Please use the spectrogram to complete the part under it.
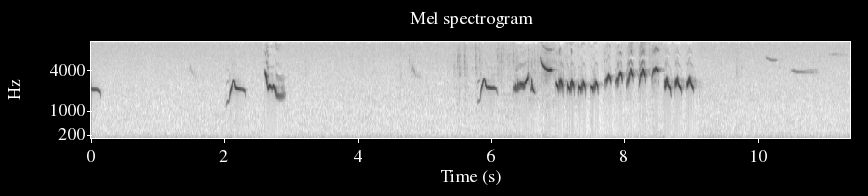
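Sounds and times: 
Tropical mockingbird singing a rapid phrase: 0.0s - 0.2s, 1.4s - 3.0s, 5.8s - 11.3s.

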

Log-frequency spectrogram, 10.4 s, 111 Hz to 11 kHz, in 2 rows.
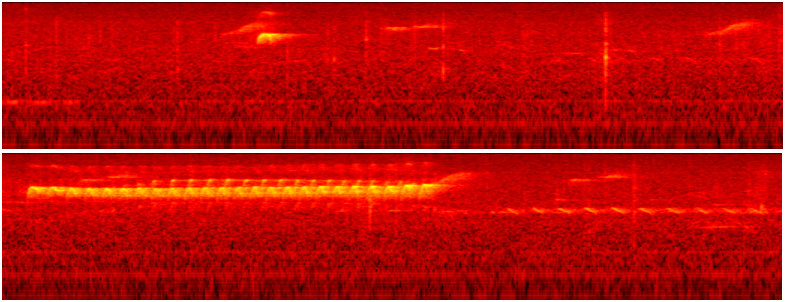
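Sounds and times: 
rufous gnateater song: 3.8s - 10.4s.

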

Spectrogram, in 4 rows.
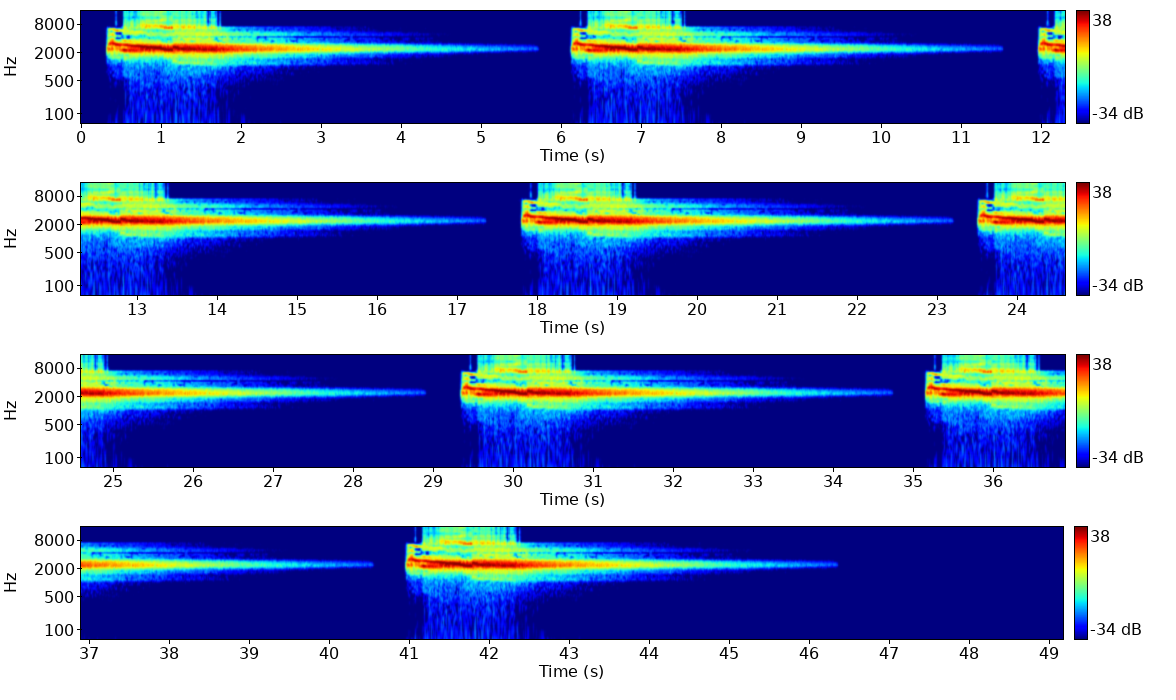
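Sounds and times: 
sea eagle calling: 0.3s - 3.5s, 6.1s - 9.6s, 12.0s - 15.4s, 17.8s - 21.4s, 23.5s - 26.6s, 29.4s - 32.0s, 35.2s - 38.5s, 41.0s - 44.0s.

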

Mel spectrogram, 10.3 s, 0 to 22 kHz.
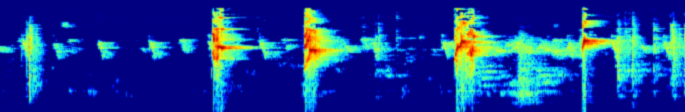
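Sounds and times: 
rosy-faced lovebird chirping: 0.2s - 5.8s, 6.6s - 7.4s, 8.6s - 10.2s.

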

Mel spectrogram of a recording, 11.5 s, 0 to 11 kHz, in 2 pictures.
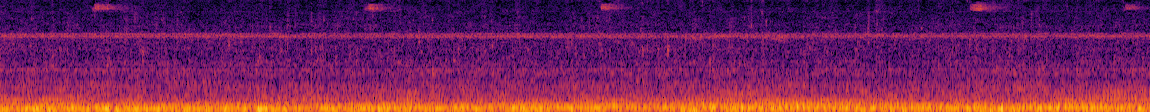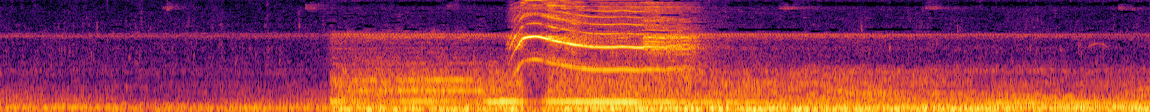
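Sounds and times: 
savanna hawk giving a harsh downslurred scream: 7.4s - 11.4s.

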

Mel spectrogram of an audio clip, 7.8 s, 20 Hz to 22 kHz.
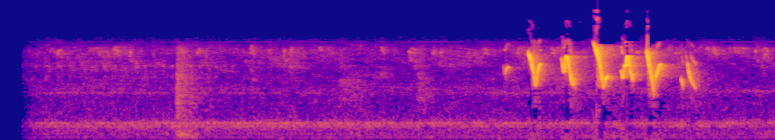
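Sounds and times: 
diuca finch whistled slurred song: 5.0s - 7.0s.

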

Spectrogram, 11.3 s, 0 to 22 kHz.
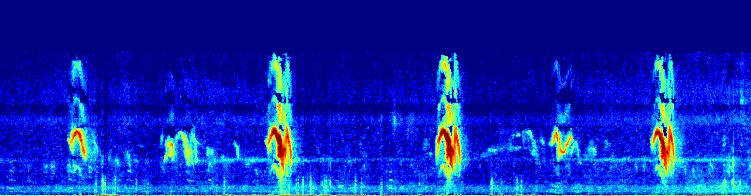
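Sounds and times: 
citrine wagtail giving sharp high slurred call notes: 0.0s - 4.4s, 5.8s - 7.0s, 8.3s - 11.2s
low rumbling noise: 0.0s - 11.2s.

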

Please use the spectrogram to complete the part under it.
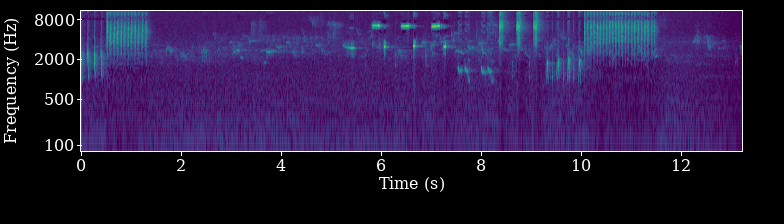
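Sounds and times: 
thrush nightingale song with rattles, warbling, whistles and clicks: 0.0s - 13.2s.

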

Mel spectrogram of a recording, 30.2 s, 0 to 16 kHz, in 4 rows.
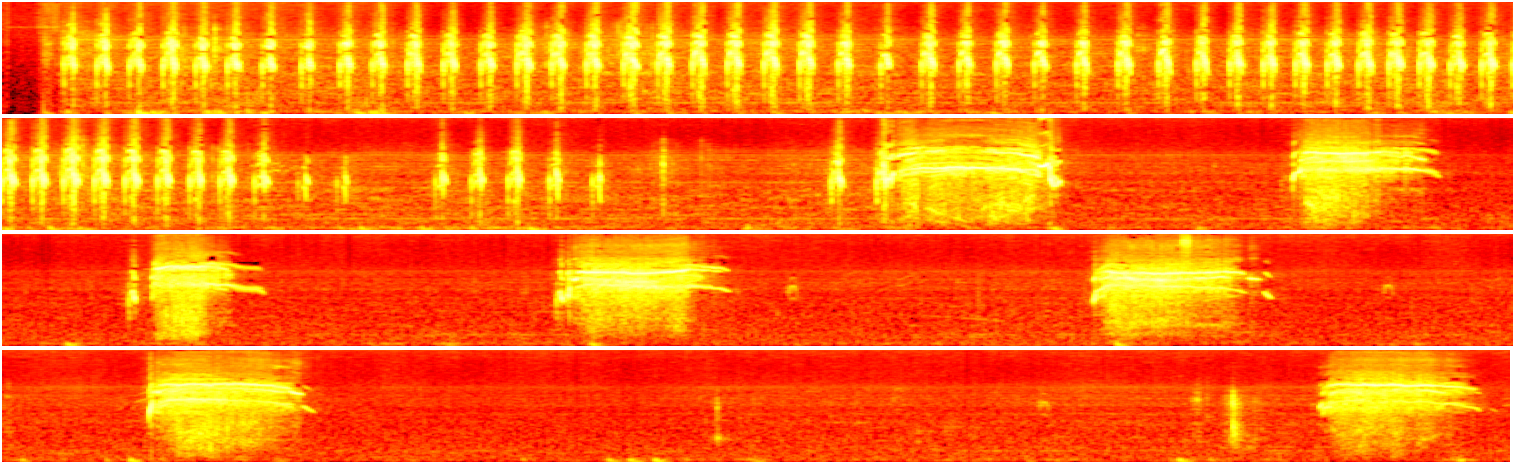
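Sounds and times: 
frigatebird call: 0.2s - 10.8s, 11.5s - 12.9s, 14.0s - 14.8s, 15.7s - 16.5s, 17.8s - 19.2s, 20.5s - 22.2s, 23.4s - 24.2s, 29.2s - 30.1s.

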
